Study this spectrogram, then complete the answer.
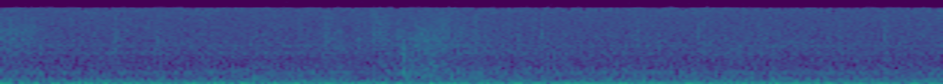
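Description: Paper sheets rustle and crinkle close by.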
